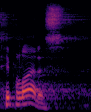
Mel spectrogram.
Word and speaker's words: Hippolytus: It's Hippo, then Lytus. Hippolytus.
